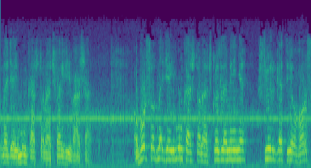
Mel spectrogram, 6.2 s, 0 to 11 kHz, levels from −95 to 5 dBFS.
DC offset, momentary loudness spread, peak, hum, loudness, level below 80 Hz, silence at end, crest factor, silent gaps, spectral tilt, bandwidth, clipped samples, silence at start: under 0.1%; 13 LU; -2 dBFS; none; -15 LUFS; -40 dBFS; 0 s; 12 dB; none; -9 dB/octave; 5.8 kHz; under 0.1%; 0 s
